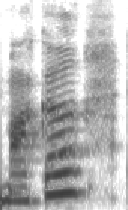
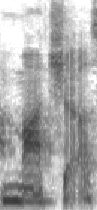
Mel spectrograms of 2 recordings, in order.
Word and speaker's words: Macha: Now, this is spelled M-A-C-H-A, but because of its Celtic roots, I am assuming that there is a hard K, making it Macha and not Macha. So forgive me if I'm saying that wrong, but I do believe it is Macha.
